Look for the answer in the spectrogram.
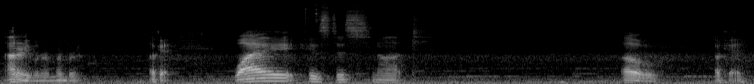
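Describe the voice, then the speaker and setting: A man giving casual gameplay commentary, thinking aloud in short, halting remarks. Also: fairly low pitch, expressive, a little hiss or hum. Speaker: gaming host.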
